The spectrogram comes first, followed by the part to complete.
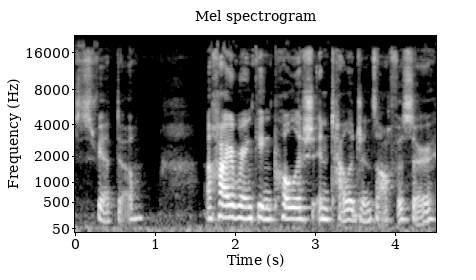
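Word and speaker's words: Światło: The key player was a man named Joseph Sviatlo. It's spelled Swiatlo, which I think is pronounced Sviatlo.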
